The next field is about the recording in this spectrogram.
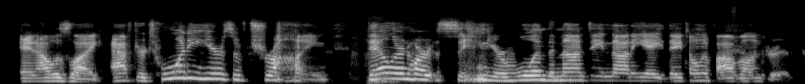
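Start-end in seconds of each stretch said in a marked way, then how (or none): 1.1-7.8 high-pitched, play-acted yelling. Retelling shouting back at a street preacher: retelling own yelling. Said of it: "I start yelling, too".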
